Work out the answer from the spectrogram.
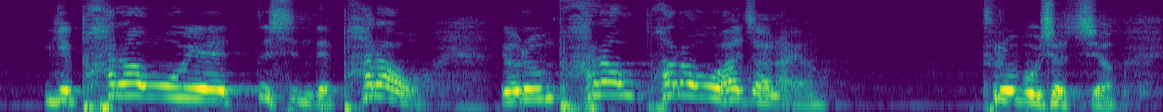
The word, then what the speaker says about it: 파라오: 여러분 파라오 하잖아요. 들어보셨죠? 이게 이제 한국식으로 발음해서 바로라고 얘기하는데 파라오예요. 파라오가 뭐죠?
